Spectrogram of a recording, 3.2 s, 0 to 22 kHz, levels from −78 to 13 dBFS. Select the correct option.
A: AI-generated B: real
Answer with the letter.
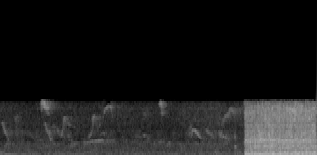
A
